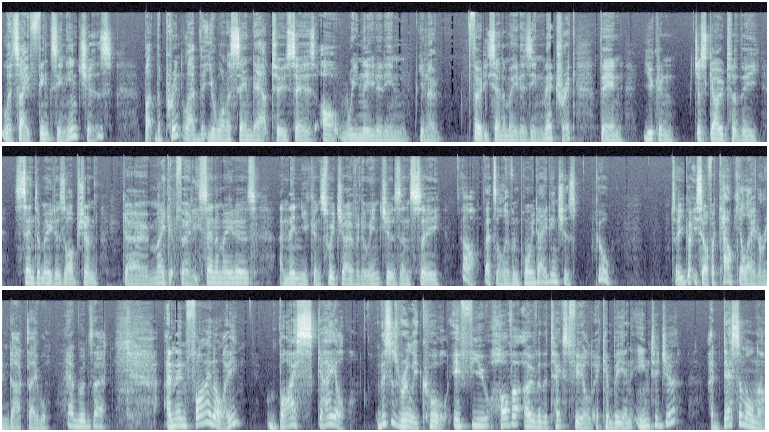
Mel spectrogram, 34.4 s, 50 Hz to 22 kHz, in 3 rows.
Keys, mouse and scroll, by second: 11.1 click, 11.9 click, 12.7 click, 13.8 BackSpace, 15.1 KP_3, 15.2 KP_0, 16.8 click, 17.7 click, 25.9 click, 27.1 click.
